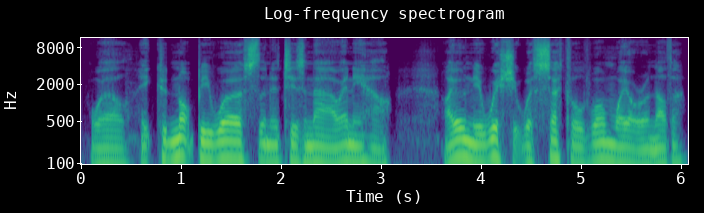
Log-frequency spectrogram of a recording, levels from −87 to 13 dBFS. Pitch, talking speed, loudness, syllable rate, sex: 100 Hz, 210 wpm, -16 LUFS, 5.5 syllables/s, male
